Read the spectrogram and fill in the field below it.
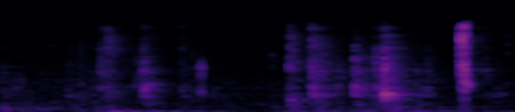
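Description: Computer keyboard being typed on in short irregular bursts of light clicking keystrokes, fairly quiet and close, with one sharper key hit near the end.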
